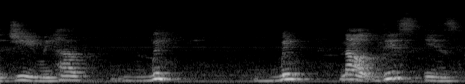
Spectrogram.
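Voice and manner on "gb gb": "B" as a short "gbeh", g and b released together; double-consonant demo. Shown as a demonstration. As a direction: sound out "B" as one quick "gbeh". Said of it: "So you pronounce that as".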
